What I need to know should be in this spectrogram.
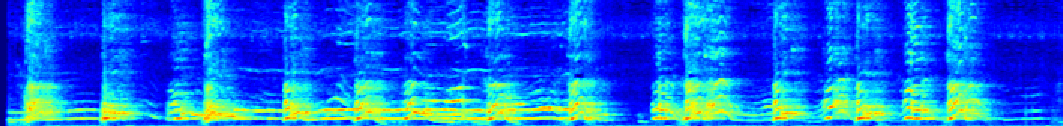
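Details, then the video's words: Pet dog howling indoors in a living room, calling the pack. Loud wavering howls bend up and down, broken into repeated bursts by sharp yips, with short pauses between phrases. "Calling The Pack"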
